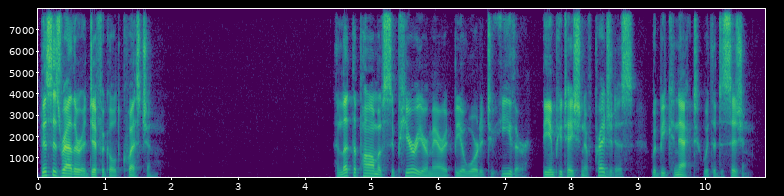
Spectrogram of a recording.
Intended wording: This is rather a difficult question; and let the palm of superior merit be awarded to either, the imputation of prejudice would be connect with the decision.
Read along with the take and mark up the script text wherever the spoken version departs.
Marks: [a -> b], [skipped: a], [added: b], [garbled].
This is rather a difficult question; and let the palm of superior merit be awarded to either, the imputation of prejudice would be connect with the decision.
